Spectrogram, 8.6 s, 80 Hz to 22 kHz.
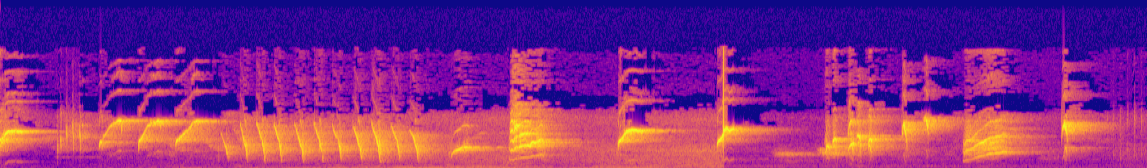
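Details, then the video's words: Long-tailed shrike in a lure recording with a rich filler of mimicked phrases: a rapid run of downslurred whistles, then scattered sharp chips and bright rising-falling notes, over a low rumbling hum. "Suara Cendet No #1❗Masteran Pancingan Cendet Isian Tembakan MEWAH"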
